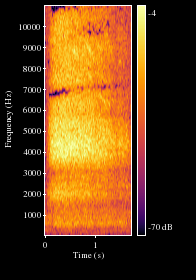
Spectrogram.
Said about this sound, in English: Breathing in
